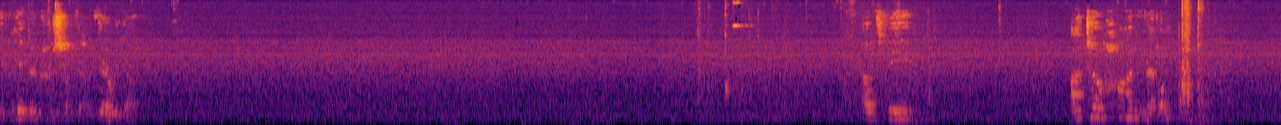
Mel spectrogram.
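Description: A woman speaks at a distance in a room with some echo.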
